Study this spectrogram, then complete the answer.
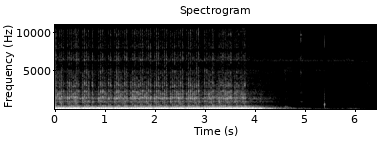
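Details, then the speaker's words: Camaro V8 before first drag strip run, lumpy loping idle for about four seconds before shutdown, seems firing on six or seven cylinders and down on power; misfire cause unknown, fresh spark plugs planned to try. "it sounds like it's firing on maybe six seven cylinders something like that it's it's kind of down on power"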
